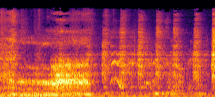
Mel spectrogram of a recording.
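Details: A Rottweiler puppy guards its owner from an aggressive dog on TV, growling low and rough and then giving a short, high, yelping bark.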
